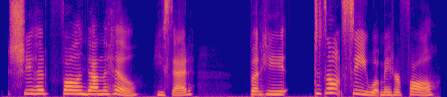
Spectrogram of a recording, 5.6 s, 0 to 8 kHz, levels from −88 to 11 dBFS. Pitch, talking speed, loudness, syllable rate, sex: 255 Hz, 185 wpm, -18 LUFS, 4.3 syllables/s, female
